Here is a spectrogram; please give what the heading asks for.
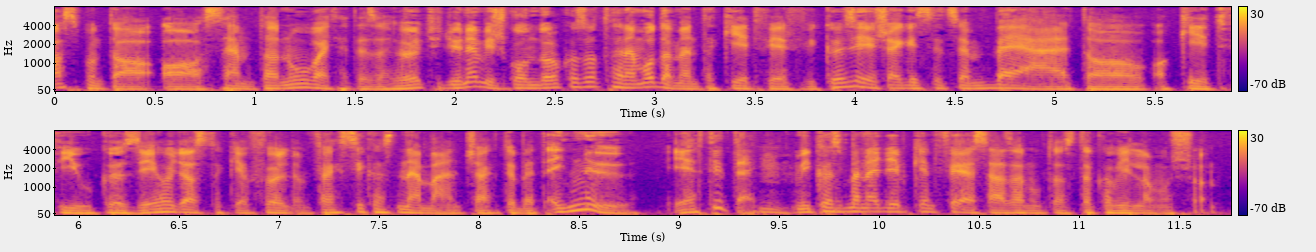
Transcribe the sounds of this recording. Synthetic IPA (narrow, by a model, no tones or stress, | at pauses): ɒst̪mo̞nt̪ɒɒsɛmt̪ɒnuːvɒchat̪ɛzɒɦølcho̞ɟøːnɛmiʒɡo̞nd̪o̞lko̞zo̞t̪hɒnɛmo̞d̪ɒmɛnt̪ɒkeːt̪feːrfikøzeːʃɛɡeːsɛt̪sɛɛmbɛaːlt̪ɒːkeːt̪fijukø̞zeːɦo̞ɟɒst̪ɒkiɒføld̪ø̰ɱfɛksikɒs̬t̪nɛmba̰ːnt͡ʃaːk̚t̪øbːɛt̪ɛɟnøːeːrt̪it̪ɛ̰kmikøzbɛnɛɟeːp̚keːnt̪feːlsaːzɒnut̪ɒst̪ɒkɒvilːɒ̰mo̞̰ʃo̰n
